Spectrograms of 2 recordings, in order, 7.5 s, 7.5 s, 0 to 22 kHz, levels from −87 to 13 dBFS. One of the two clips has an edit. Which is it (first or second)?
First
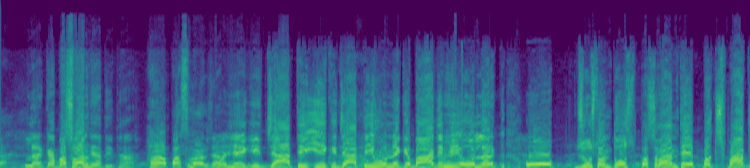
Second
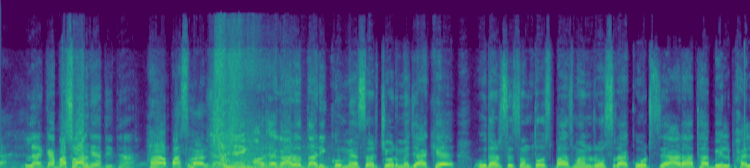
second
